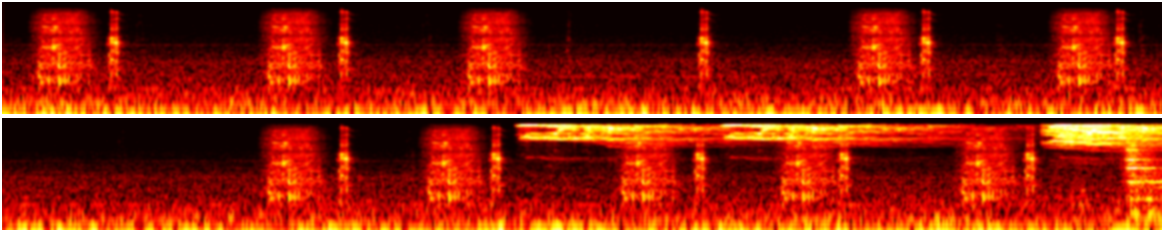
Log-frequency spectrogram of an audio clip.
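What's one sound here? Game tokens click and slide into place with a soft whoosh.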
